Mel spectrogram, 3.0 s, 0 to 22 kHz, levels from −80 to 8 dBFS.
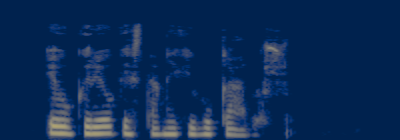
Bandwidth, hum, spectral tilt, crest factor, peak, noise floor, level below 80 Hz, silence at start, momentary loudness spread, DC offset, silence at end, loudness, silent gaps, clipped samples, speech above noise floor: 11 kHz; none; -6 dB/octave; 18 dB; -12 dBFS; -78 dBFS; -80 dBFS; 0.35 s; 9 LU; under 0.1%; 0.85 s; -30 LUFS; none; under 0.1%; 49 dB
